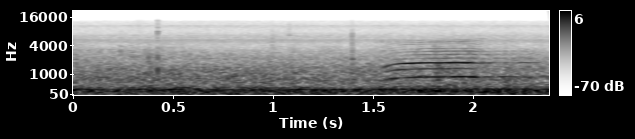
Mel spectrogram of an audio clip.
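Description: A single drawn-out shouted drill command from a cadet, starting about one and a half seconds in. It rises briefly, then holds one pitch, over a steady low hum.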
